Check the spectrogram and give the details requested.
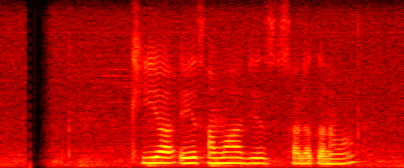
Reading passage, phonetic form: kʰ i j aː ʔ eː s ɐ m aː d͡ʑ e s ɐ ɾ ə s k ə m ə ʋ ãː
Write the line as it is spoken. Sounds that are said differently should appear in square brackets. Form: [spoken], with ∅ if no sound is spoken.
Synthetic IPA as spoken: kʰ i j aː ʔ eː s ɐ m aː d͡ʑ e s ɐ [l] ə [∅] k ə [n] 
